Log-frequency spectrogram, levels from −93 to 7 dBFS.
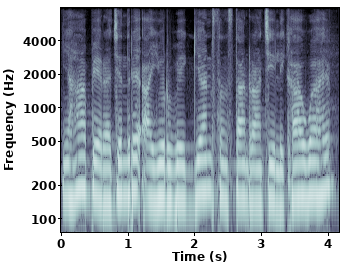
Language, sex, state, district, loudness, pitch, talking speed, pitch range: Hindi, male, Jharkhand, Ranchi, -11 LUFS, 155 Hz, 130 wpm, 145-165 Hz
